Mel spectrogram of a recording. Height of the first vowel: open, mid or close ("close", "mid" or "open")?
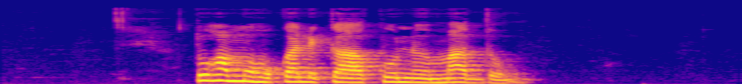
close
